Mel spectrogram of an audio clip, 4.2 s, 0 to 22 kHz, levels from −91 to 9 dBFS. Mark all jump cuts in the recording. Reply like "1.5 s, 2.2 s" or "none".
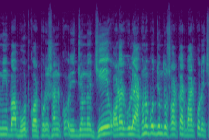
none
